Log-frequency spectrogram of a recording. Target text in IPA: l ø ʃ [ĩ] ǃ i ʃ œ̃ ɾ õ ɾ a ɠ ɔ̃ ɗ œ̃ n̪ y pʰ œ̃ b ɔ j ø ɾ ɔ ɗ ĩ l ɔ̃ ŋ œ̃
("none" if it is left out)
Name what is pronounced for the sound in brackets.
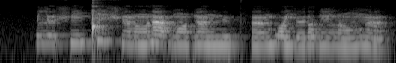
ĩ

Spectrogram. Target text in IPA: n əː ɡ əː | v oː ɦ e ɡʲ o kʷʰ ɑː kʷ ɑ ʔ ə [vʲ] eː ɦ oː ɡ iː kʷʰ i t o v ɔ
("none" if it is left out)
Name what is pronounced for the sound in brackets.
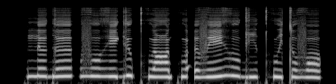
v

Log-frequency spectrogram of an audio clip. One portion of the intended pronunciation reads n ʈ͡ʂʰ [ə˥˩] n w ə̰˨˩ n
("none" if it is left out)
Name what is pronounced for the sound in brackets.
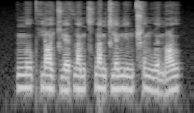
ə˥˩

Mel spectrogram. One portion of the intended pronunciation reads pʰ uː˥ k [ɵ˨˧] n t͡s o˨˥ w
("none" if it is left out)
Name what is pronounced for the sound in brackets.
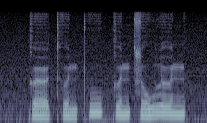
ɵ˨˧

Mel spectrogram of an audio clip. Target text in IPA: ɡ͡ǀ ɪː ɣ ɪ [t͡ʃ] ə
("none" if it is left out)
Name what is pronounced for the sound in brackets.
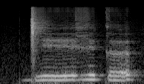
k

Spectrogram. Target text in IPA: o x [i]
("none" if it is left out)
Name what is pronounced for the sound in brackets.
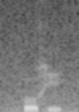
i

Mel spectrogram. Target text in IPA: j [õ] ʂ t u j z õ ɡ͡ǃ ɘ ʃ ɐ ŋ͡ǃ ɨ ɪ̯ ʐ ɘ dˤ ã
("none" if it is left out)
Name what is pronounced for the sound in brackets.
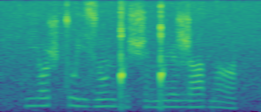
o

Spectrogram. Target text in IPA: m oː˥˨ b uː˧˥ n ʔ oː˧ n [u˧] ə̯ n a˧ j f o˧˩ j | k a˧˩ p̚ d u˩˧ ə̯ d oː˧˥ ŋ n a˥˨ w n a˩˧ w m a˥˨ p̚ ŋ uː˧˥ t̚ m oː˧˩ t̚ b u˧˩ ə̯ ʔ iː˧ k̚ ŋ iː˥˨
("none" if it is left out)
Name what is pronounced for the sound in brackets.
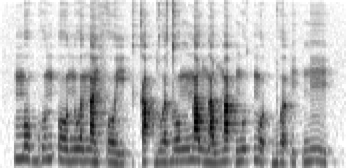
u˧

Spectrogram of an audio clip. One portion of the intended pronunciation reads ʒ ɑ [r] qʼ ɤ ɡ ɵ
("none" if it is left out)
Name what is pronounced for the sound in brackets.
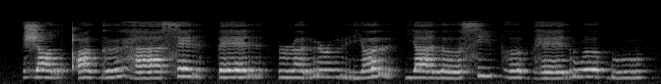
r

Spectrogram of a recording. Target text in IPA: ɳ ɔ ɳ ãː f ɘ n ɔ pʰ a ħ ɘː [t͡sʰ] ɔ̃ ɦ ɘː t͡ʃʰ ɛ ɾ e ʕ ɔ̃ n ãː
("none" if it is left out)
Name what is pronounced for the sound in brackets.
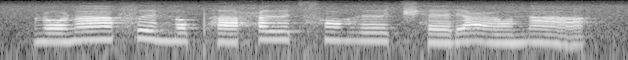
t͡sʰ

